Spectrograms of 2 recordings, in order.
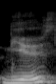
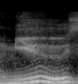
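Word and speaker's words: Mews: Uh, The Muse is actually just a few blocks away. That's spelled mess. A lot of people think it's mus, which is fine with me, but uh, the locations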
